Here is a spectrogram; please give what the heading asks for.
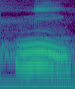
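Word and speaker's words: knee: joint को क्या बोलेंगे नी के एन डबल की नींव गया इसका के साइलेंट हो होता है तो के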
